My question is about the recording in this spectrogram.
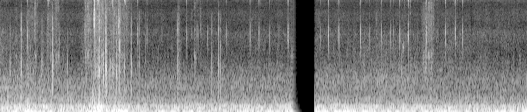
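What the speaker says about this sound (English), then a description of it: "Stuck behind a bus." A bus crawling through a construction zone, heard from inside a car stuck behind it: a steady, loud low road-and-engine rumble with faint ticking on top, cut by one brief moment of silence partway through, and no voices.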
